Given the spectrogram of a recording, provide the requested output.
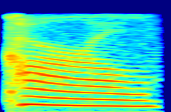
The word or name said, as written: Karle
